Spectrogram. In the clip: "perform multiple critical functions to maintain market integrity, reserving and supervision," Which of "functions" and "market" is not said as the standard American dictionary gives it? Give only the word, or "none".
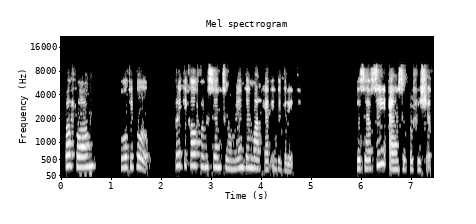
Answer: functions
